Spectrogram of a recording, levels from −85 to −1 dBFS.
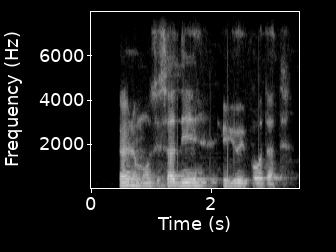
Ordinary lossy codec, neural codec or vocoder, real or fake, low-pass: Opus, 24 kbps; none; real; 7.2 kHz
